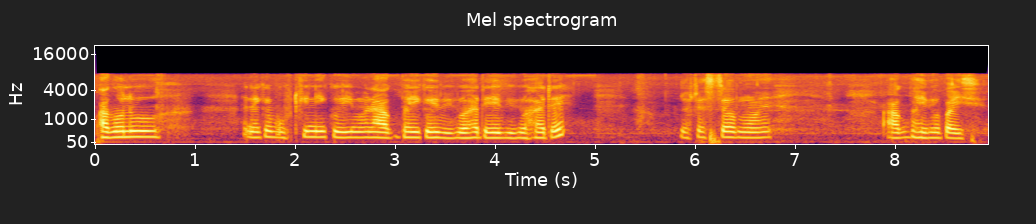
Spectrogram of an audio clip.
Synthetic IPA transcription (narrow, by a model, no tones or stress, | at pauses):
aɡɔlu | ɛnɛkɛbɔɦutkʰinikojimanaɡbaɦikoibibɔɦatejbibɔɦatɛ | zɔtʰɛstɔmɔj | aɡbʱaɦibɔpaɹisũ̥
